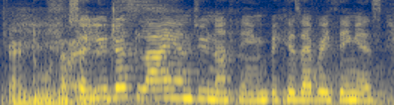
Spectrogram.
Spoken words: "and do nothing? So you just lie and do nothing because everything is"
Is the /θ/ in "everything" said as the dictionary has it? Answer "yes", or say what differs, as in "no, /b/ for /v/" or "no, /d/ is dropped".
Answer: yes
